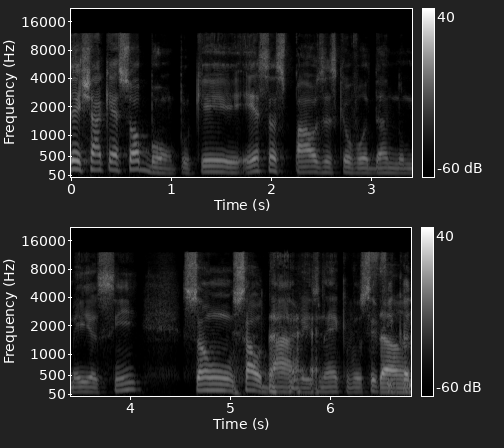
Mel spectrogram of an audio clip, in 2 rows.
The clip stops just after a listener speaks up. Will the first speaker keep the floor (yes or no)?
yes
